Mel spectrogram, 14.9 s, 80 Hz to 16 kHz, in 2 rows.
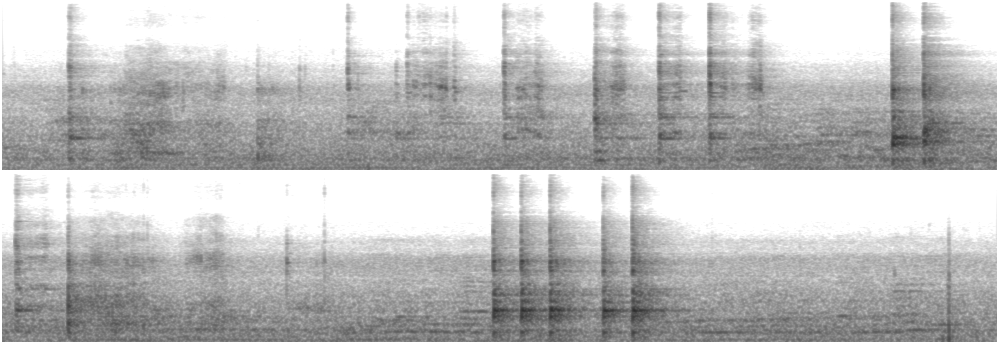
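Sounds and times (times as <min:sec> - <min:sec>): metal spoon scraping a pan: 0:00.4 - 0:05.9, 0:06.7 - 0:09.7.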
